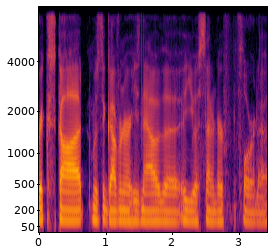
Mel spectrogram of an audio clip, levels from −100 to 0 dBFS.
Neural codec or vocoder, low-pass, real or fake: none; 7.2 kHz; real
